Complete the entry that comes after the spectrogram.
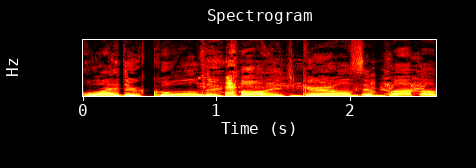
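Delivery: high, drawn-out mock protest; put-on high, insistent buddy voice; mimicked protesting buddy. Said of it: "He's like".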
